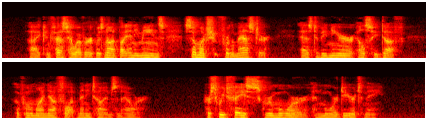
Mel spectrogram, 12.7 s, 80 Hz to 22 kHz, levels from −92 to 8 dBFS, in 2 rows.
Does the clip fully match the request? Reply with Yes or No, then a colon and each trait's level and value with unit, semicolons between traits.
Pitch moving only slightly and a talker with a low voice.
Yes: narrow, 2.3 semitones; low, 130 Hz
